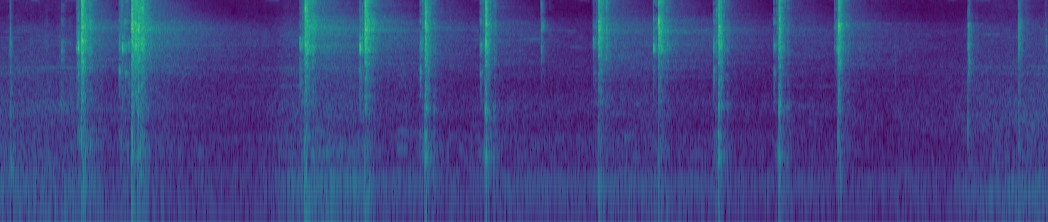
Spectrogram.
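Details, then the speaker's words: Truck air brake system check, key turned on: sharp air chuffs in quick pairs and triples as the ABS modulator valves self-check in order (right front, right rear, left rear), then repeat. All four sound like they are working properly. "You're going to hear the valves check themselves to make sure that they're working properly. It's going to go right front, right rear, left rear, and it's going to do it again."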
